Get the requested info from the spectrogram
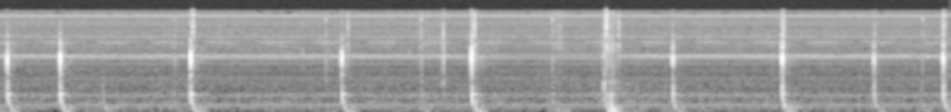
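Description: Stylus tip tapping on a tablet's glass screen during handwriting: sharp, irregular hard clicks, about two a second, over a faint steady hum.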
